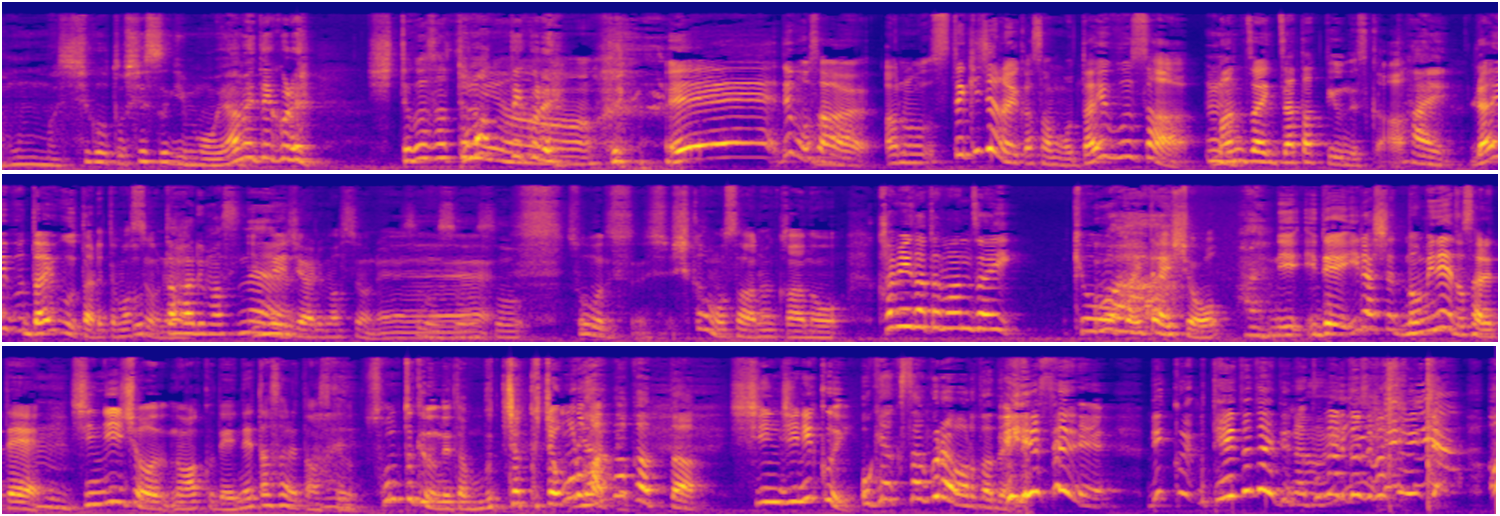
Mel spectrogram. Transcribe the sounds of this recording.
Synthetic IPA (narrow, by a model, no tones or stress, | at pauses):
hõmːaɕiɡo̞t̪o̞ɕisɨɡʲimoːjame̞t̪e̞kɯ̟ɾe | ɕi̥t̪ːe̞kɯd̪asat̪ːẽaeɯ̟ɾe | ed̪e̞mo̞saano̞sɨ̥t̪e̞kʲiʑanaikasamːod̪aibɯ̟sa̰mãnd͡zaizat̪at̪ːe̞iɯ̟̃nd̪esɨ̥ka̰haiɾaibɯ̟d̪aibɯ̟ɯt̪aɾe̞t̪e̞masɨjo̞nːaaɾʲimasɨnieme̞ːʑiaɾʲimasɨjo̞ne̞oːooso̞ːd̪e̞sɨ̥nḛɕi̥kamo̞sanãŋkaːno̞ | kamʲiɡat̪amãnd͡zai | kʲo̞ːzait̪aiɕo̞ːɲid̪e̞iɾaɕːat̪no̞mʲine̞ːt̪o̞saɾe̞t̪e̞ɕĩɲ̟d͡ʑĩɰ̃ɕo̞ːno̞βakɯ̟d̪e̞ne̞t̪asaɾe̞t̪ãnsɨ̥ked̪oso̞nt̪o̞kʲino̞ne̞t̪amɯ̟t͡ɕakɯ̟̥t͡ɕaomo̞ɾokaakat̪ːa | ɕĩɲ̟d͡ʑiɲ̟ikɯ̟iokʲakɯ̟̥sãŋɡɯɾaβaɾot̪ːad̪esene | bʲikːɯɾit̪e̞ːt̪at̪ait̪ːenaonaɾʲit̪oɕimasmia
